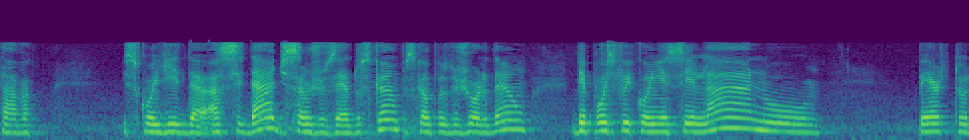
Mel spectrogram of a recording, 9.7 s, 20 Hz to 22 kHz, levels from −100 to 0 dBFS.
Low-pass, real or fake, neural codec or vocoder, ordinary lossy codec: 7.2 kHz; real; none; AAC, 32 kbps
